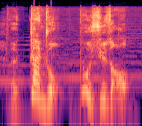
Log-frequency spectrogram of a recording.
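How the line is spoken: Father shouting. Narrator (Chinese): 爸爸大喊起来

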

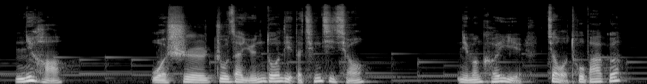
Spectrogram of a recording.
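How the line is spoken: Cheerful balloon speaking. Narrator (Chinese): 兔八哥气球……笑着说

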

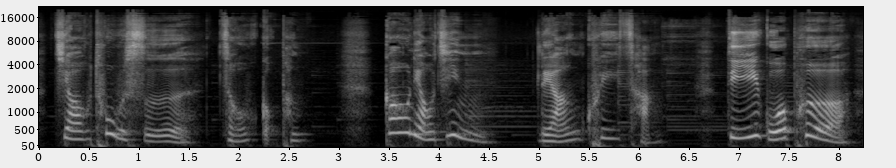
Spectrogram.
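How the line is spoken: Deep sigh. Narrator (Chinese): 他深深的叹息

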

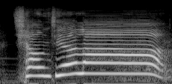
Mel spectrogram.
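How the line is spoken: Little girl shouting. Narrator (Chinese): 这小萝莉立刻就大喊

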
